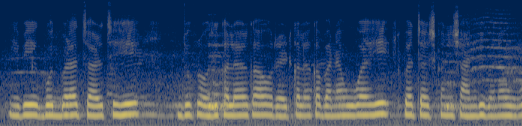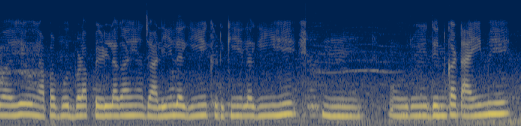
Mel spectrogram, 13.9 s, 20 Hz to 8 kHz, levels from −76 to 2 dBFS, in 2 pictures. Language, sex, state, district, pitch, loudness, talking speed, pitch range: Hindi, female, Bihar, Muzaffarpur, 190 Hz, -19 LUFS, 185 wpm, 185-200 Hz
